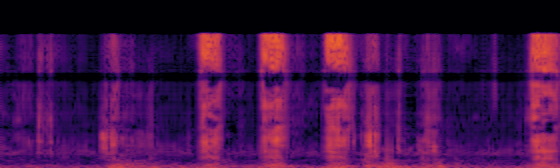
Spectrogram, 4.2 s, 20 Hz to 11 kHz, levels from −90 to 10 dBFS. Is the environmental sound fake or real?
fake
